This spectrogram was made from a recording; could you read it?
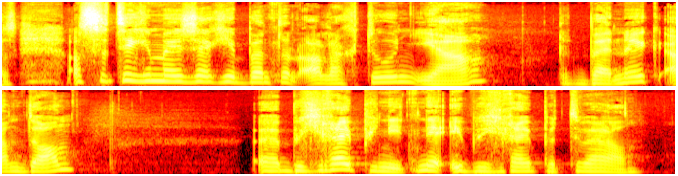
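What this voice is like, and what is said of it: Limburg accent in Dutch. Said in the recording (Dutch): “een allochtoon met een Limburgse accent.”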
